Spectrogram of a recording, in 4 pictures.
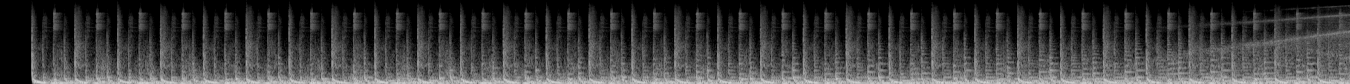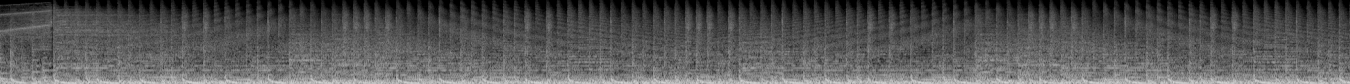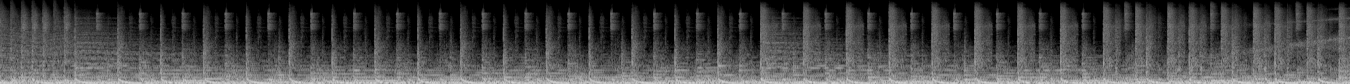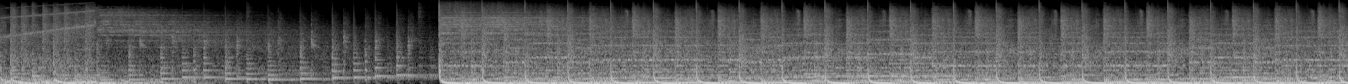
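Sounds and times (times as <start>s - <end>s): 
chaotic beat: 0.3s - 53.9s.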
